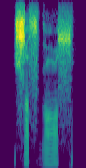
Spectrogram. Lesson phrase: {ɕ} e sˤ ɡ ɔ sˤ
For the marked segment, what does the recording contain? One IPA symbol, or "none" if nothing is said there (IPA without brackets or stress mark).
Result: ɕ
